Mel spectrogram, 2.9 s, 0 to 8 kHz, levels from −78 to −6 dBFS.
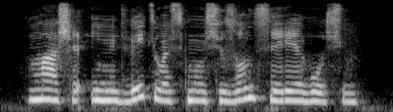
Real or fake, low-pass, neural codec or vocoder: fake; 7.2 kHz; codec, 44.1 kHz, 3.4 kbps, Pupu-Codec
